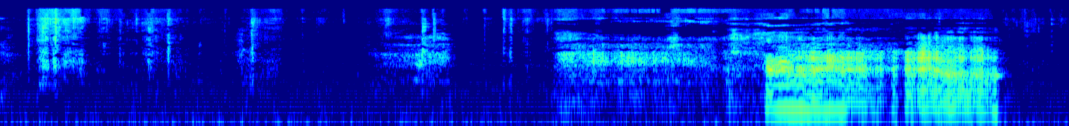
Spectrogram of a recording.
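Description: Biting into and chewing the crispy batter crust of a deep-fried wooden log: faint crunching and tearing, with a louder patch of crunching rustle past the middle. Near the end a man hums a long, steady closed-mouth 'mmm' while chewing, the loudest sound.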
